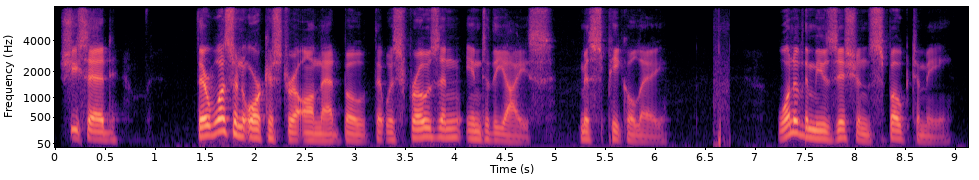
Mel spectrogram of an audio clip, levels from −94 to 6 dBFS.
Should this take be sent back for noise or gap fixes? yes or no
yes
